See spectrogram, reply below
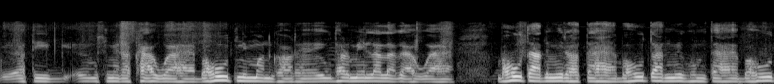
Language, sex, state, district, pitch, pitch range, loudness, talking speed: Hindi, male, Bihar, West Champaran, 145 Hz, 140-155 Hz, -18 LUFS, 170 wpm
